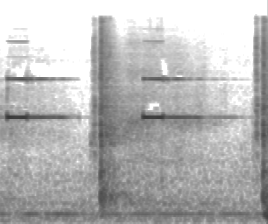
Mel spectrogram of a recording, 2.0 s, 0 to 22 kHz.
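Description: Camera shutter clicks paired with the short, high ready beep of a Profoto D2 studio flash as it recycles after each exposure. There is a beep at the very start, a click about three quarters of a second in followed by a beep, and another click near the end.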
